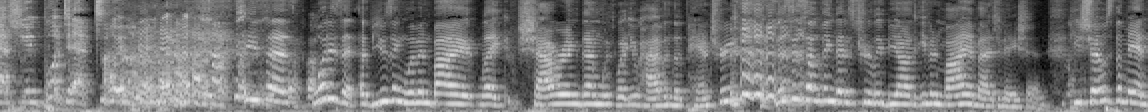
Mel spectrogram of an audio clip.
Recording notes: Live from Union Hall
